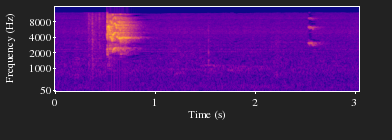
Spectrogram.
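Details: Pet lovebirds playing outside their cage; one sharp, shrill squawk near the start, then a faint high chirp two seconds later against a quiet indoor background.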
